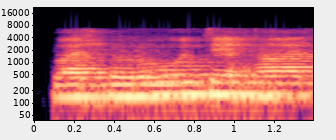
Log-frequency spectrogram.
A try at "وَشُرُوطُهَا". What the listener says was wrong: شروطہا کیوں پڑھ دیا آپ نے؟ زیر کہاں سے آیا وہاں؟ شروطہا کیوں پڑھا؟ وشروطہا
